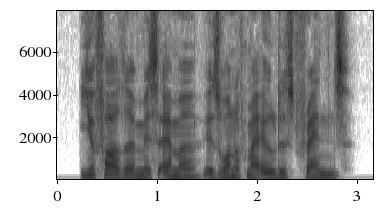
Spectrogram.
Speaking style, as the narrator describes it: said Mr

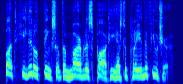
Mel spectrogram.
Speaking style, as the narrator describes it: cried my uncle

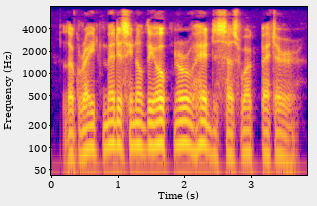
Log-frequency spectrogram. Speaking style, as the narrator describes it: remarked Umslopogaas with a little laugh

